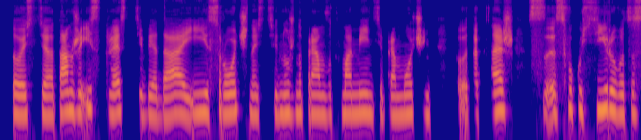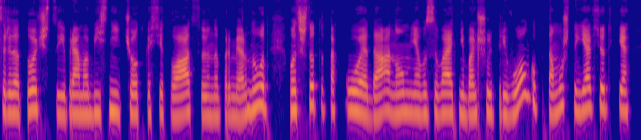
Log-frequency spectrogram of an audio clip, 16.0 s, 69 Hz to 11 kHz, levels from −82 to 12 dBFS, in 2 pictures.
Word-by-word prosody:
то 180 0 +3
есть, 175 +1 -1
э, 170 -1 +1
там 195 +1 +5
же 185 - +2
и 220 - 0
стресс 190 -2 -1
тебе, 170 -2 -4
да, 165 +3 +3
и 185 +3 0
срочность, 185 -1 -2
и 175 - -5
нужно 185 0 -2
прям 180 -1 0
вот 175 0 -12
в 180 - -7
моменте, 180 0 -1
прям 170 0 -4
очень, 180 -1 -2 0.3
э, - - -3
так 185 - -4
знаешь, 205 +2 +4
с - - -1
сфокусироваться, 205 -2 0
сосредоточиться 185 +1 0
и 175 - 0
прям 180 -1 +1
объяснить 185 +1 -1
четко 180 0 -3
ситуацию, 175 0 +1
например. 165 0 -2
Ну, 215 +4 +3
вот 245 -3 +3 0.2
вот 205 0 +4
что-то 235 +2 +2
такое, 205 -3 +2
да, 170 +5 +3
оно 185 -1 -1
у - - +1
меня 185 -1 -1
вызывает 180 +1 +1
небольшую 180 +1 -1
тревогу, 205 - 0
потому 195 0 -2
что 235 - -6
я 210 +3 +3
всё-таки 220 -2 0
185 Hz, 175 wpm, -24 LUFS, 175-200 Hz, 0.3 s, там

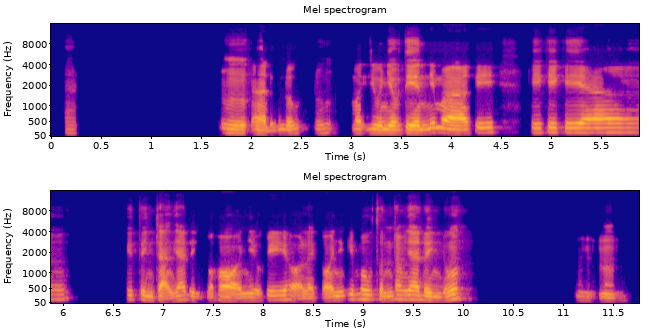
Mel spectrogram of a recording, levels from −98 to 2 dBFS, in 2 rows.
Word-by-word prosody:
À. 120 - -15 1.4
Ừm, 125 -2 0
à, 115 -3 +1
đúng, 105 +5 -7
đúng, 120 +1 -2 0.2
đúng. 125 +2 -11 0.2
Mặc 125 0 -3
dù 125 -1 0
nhiều 120 0 +3
tiền 120 -1 +6
nhưng 150 +2 +1
mà 120 -3 +7
cái 150 +1 -2 0.4
cái 140 0 -5
cái 150 -1 0
cái, 145 -1 +2
á, 145 0 +4 1.1
cái 140 - -8
tình 125 -3 -2
trạng - - +1
gia 135 +1 +1
đình 120 -3 -7
của 110 - -7
họ 110 -2 +3
nhiều 110 -1 -4
khi 135 +1 -1
họ - - -1
lại 100 0 -3
có 105 - 0
những 125 +3 -3
cái 150 - -5
mâu 150 -1 -1
thuẫn 125 -4 -3
trong 145 -1 -2
gia 140 -1 +4
đình, 120 -3 0
đúng 120 - 0
không? 165 +1 0 1.1
Ừm, 120 -3 -15
ừm. 105 +1 -7
125 Hz, 205 wpm, -21 LUFS, 120-145 Hz, 1.4 s, mà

